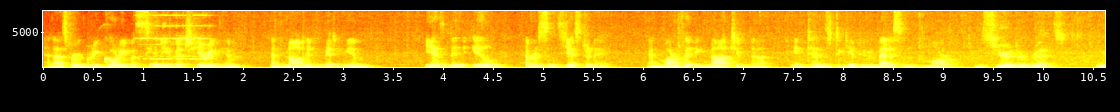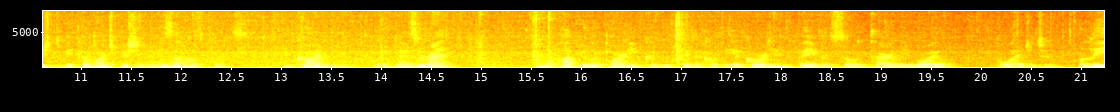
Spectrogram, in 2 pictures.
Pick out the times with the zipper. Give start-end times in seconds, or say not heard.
11.6-12.2.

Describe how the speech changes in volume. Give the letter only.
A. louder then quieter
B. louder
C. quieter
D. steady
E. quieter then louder
D.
